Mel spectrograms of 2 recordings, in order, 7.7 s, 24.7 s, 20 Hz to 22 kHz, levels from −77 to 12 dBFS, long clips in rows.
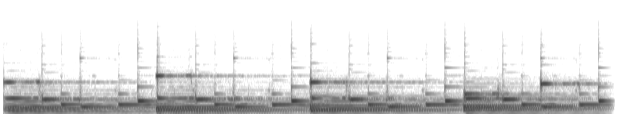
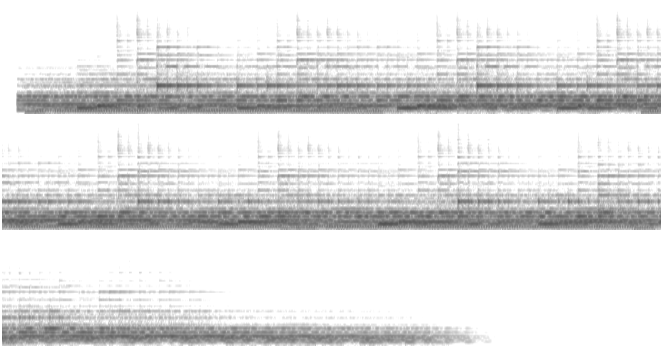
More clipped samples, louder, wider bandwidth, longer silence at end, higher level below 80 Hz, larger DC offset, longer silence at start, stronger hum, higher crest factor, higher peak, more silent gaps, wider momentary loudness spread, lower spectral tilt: neither; first, -19 LUFS vs -25 LUFS; second, 6.2 kHz vs 12 kHz; second, 0.05 s vs 2.6 s; first, -50 dBFS vs -60 dBFS; neither; second, 0 s vs 0.2 s; neither; about the same, 16 dB vs 14 dB; first, -2 dBFS vs -10 dBFS; neither; second, 6 LU vs 9 LU; first, -10 dB/octave vs -7.5 dB/octave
